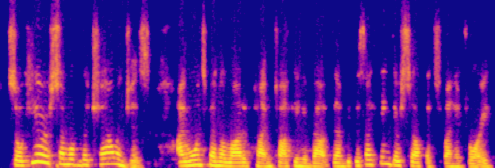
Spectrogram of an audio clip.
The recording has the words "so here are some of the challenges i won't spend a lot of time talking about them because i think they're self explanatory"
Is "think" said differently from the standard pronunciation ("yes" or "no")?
no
